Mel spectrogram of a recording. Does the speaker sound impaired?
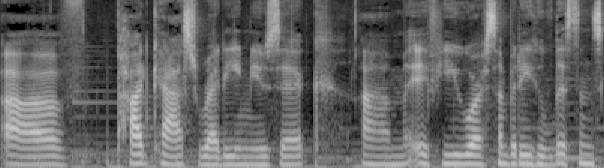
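No.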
